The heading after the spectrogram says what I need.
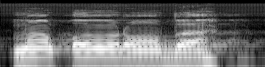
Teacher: qaf sukun qalqala sugra karena mati asli di tengah kalimat, jangan lupa dipantulkan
